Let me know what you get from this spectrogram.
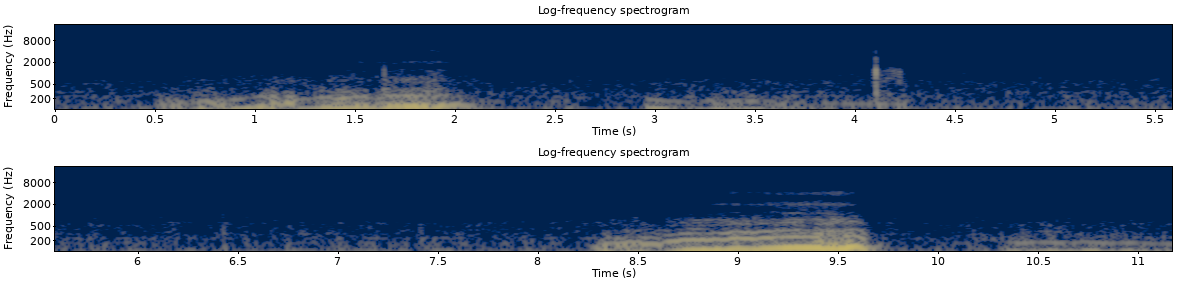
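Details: Standard Poodle named Kinako asleep and snoring indoors: two long, loud rasping low snores around the second and ninth seconds, separated by softer, quieter breathing, plus one brief sharp click in between.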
